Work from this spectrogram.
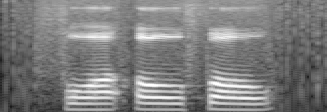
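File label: "fou" bopomofo, Chinese; phonetics; bpmf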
